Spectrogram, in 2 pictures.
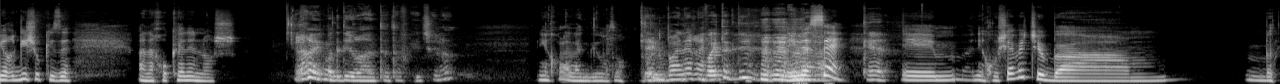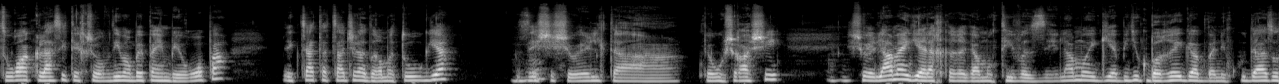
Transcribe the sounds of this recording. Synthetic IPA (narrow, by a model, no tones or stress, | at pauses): jaʁɡiʃukizeanaχukene̞no̞ʃ | elʁaimaɡd̪iʁat̪at̪afkid̪ʃela | anijeχo̞laleːɡdiʁot̪obaneʁevait̪aɡd̪iʁaninase̞kenemaniχo̞ʃe̞vetʃe̞ba | bet͡suʁaklasiteχʃeovdimhaʁbe̞paimbe̞ːʁo̞pa | zekt͡sathat͡sadʃe̞ladʁamatuʁɡija | zeʃeʃo̞e̞lta | pe̞ʁuʃʁaʃi | ʃo̞elːamajeɡialeχkaʁe̞ɡamo̞tivaze̞lamaueɡiabidjukbaʁe̞ɡabane̞kudaːzo̞t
